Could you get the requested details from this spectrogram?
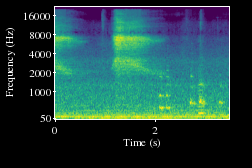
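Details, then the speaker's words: Vocal imitation of a plateau or bar-shaped heart murmur, as opposed to crescendo or decrescendo murmurs, produced by turbulent blood flow. "o bien nada más incendo o decreciendo o en barra como en barra como en los"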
